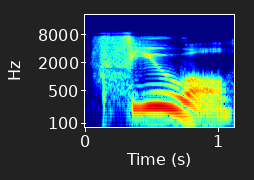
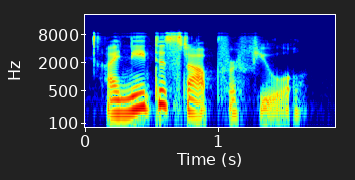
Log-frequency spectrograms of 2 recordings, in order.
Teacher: Now you're starting with your tongue high in a Y position. Fuel. And it round and then unround.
